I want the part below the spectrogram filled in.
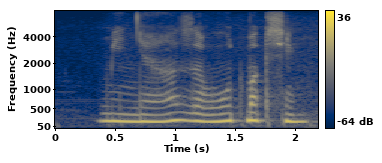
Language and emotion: Russian, neutral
